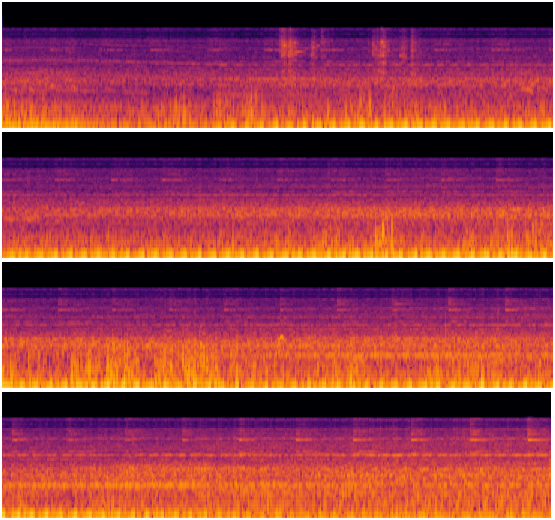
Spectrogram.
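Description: Train running on the track: a loud, deep, steady rumble with a fast, regular pulsing beat.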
